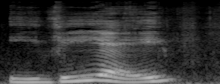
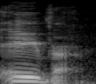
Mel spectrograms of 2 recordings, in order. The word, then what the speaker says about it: Eva: So, like I said, my name is Ava, and yes, indeedy, it is spelled EVA, but it is pronounced Ava. Okay? So, please don't call me Eva.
